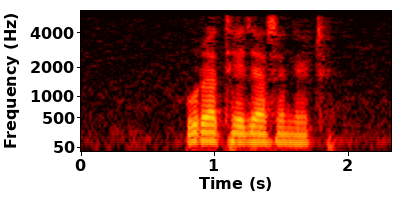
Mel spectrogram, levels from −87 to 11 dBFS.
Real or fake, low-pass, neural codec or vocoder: real; 5.4 kHz; none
